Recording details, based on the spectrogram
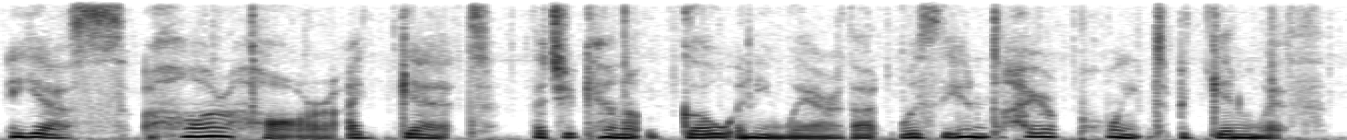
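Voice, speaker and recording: Slow, creaky-voiced teasing dragon girl acted by a woman. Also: fairly low pitch, a little hiss or hum. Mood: teasing, haughty. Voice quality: soft, breathy, often near whisper. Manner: slow, teasing, wry, condescending to humans. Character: proud, teasing young female dragon, protective elder sister. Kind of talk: ASMR roleplay, addressing the listener.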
